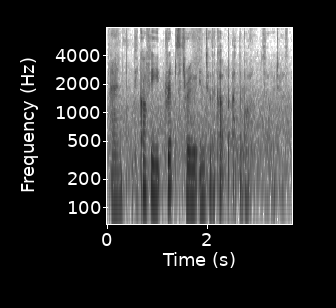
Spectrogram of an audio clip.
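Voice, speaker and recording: A performer playing a friendly, bashful monster barista in a soft, hesitant, gently chatty whispered ASMR roleplay. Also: medium pitch, steady tone, fairly quick, background noise, close to an everyday voice. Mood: gentle, attentive. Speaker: coffee shop barista.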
